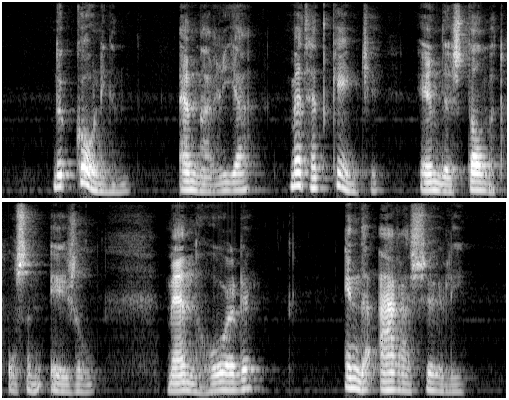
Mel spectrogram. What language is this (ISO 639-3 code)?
nld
